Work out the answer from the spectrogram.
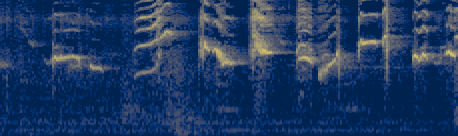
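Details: Oriental magpie-robin song used as a lure to provoke caged birds into singing: a rapid run of varied whistled phrases, some sliding, some ringing with overtones, plus sharp chips, over a faint low hum.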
